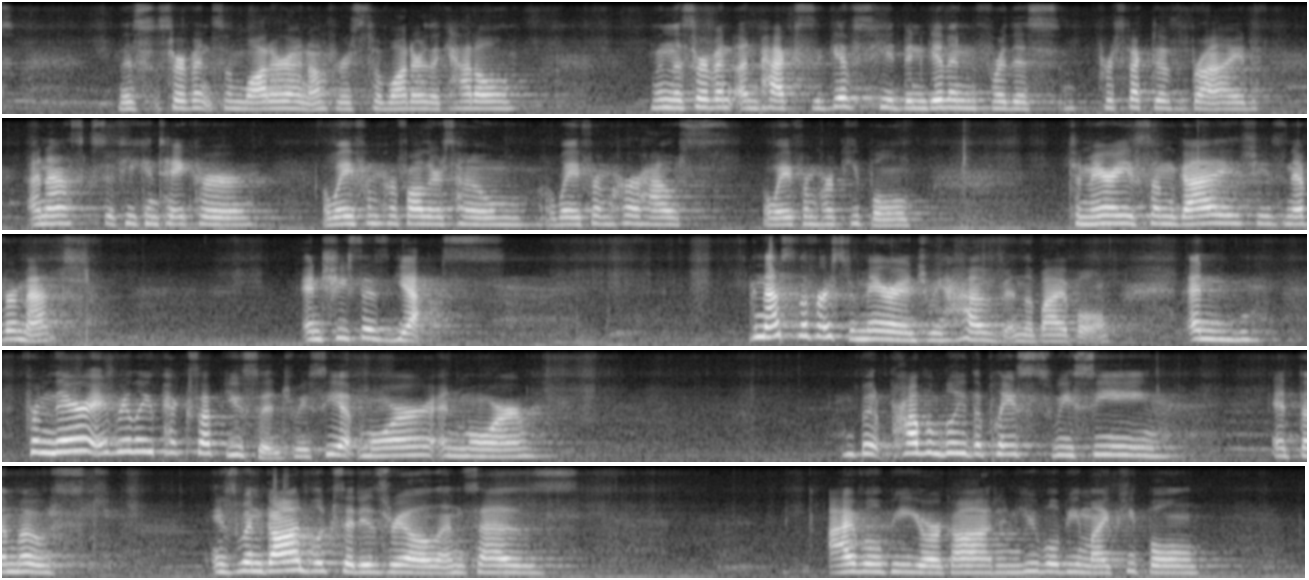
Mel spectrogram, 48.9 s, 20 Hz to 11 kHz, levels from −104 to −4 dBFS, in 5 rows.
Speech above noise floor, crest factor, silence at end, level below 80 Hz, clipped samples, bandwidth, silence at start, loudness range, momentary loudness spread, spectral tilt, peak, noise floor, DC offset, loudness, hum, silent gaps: 34 dB; 22 dB; 0.65 s; -58 dBFS; under 0.1%; 10.5 kHz; 0.85 s; 7 LU; 15 LU; -6 dB/octave; 0 dBFS; -55 dBFS; under 0.1%; -20 LUFS; none; none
